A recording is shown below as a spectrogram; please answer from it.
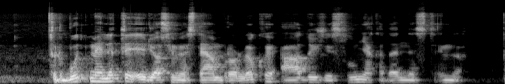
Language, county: Lithuanian, Klaipėda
